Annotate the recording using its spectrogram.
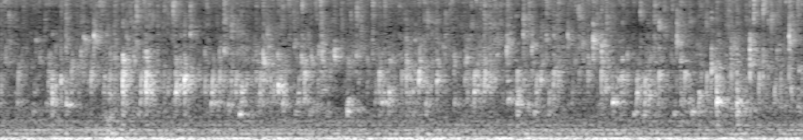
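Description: A parrot splashes water in a shallow bowl.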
